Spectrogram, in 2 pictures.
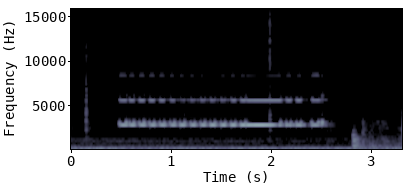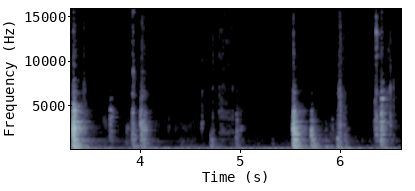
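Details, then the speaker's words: Torque wrench set to 200 Nm tightening front brake caliper carrier bolts on a 2016 VW Sharan 7N2 during disc and pad change: clear high steady beep about two seconds, then clicks, signalling set torque reached. "Donc dès qu'on entend le bip, on continue, c'est que on est arrivé au couple de serrage."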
